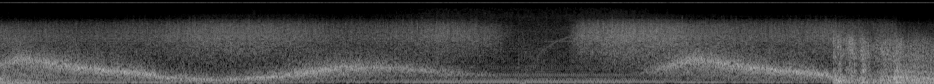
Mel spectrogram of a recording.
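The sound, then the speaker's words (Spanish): A steady, loud thunderstorm rumble with a rushing, noisy roar that swells and sweeps, easing briefly midway before building again, with no voices. “Además de esta tormenta, suele sonar una bonita sintonía de jazz melancólico, de la cual hasta dentro de unos minutos no dispondré.”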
